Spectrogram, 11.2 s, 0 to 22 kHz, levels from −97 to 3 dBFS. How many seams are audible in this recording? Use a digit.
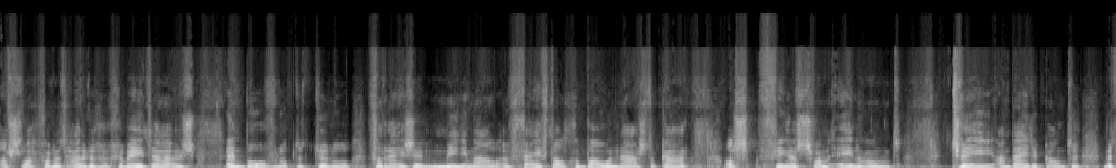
1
